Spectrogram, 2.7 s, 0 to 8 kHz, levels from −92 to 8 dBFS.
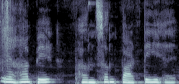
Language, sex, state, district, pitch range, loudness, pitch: Hindi, female, Jharkhand, Palamu, 205-235 Hz, -13 LUFS, 225 Hz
